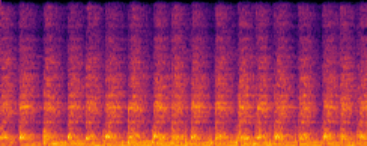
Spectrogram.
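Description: Gnawa music: a guembri (sintir) plays a repeating, plucked bass line over a fast, steady metallic clatter of qraqeb castanets.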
